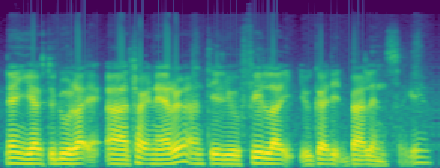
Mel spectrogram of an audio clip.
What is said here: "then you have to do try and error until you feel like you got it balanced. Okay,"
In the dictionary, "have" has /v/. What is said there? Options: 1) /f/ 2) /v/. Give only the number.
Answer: 1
